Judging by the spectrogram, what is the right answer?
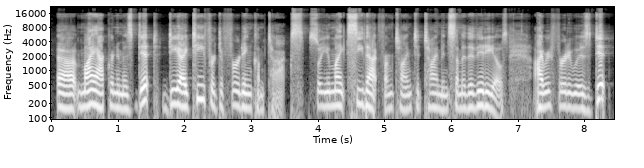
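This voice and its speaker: A woman accounting instructor delivers an explanatory lecture for an instructional video, working methodically step by step and often asking questions she then answers herself. Her voice is lowish and a bit bright, and the recording is dry.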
